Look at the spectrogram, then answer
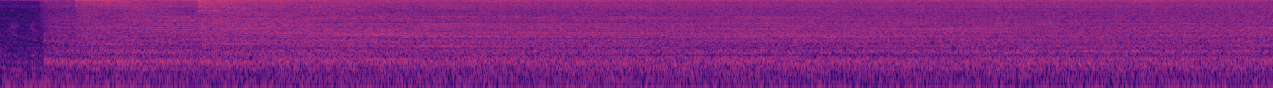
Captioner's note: engine revving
